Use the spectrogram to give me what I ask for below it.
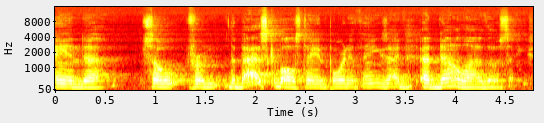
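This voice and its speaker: A man with a Southern US accent speaks at a moderate pace in a fairly high pitch and a monotone, flat intonation. Noticeable background noise and audible room echo fill the recording. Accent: Southern twang. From southern Indiana, Greene County. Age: 40s. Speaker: basketball coach. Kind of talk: interview. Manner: halting, many repeated words.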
